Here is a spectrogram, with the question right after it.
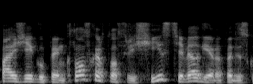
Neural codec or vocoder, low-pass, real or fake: none; 7.2 kHz; real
